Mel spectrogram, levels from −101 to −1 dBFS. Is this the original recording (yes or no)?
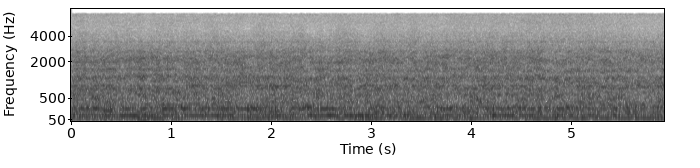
no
